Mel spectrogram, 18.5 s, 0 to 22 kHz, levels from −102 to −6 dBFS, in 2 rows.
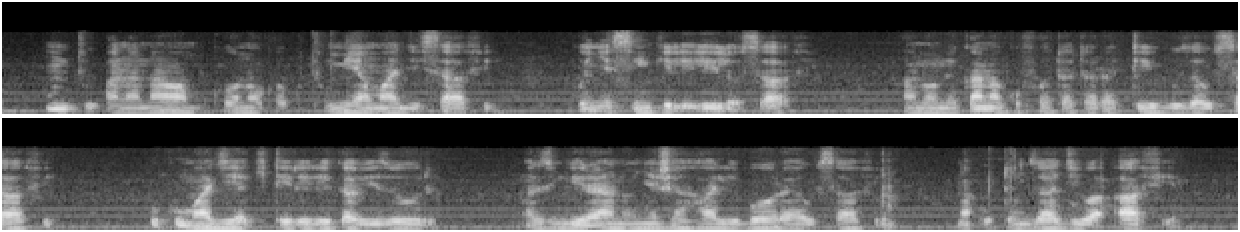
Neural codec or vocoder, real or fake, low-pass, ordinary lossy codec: none; real; 7.2 kHz; AAC, 48 kbps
